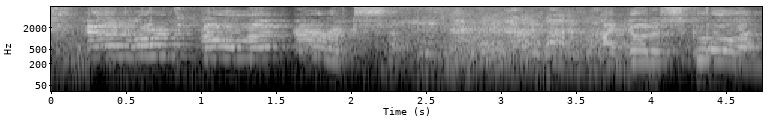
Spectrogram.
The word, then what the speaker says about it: Edward Erekson: In fact, to this day, I still think my real name is pronounced with your teeth gritted. Edward Erekson. I'd go to school and they'd read my name and I said, no, it's pronounced like this. Edward Erekson.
